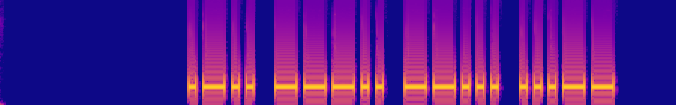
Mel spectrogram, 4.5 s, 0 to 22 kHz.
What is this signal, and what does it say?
Morse code, heard as a keyed tone, about 25 wpm, 700 Hz. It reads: L873
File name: practice / 25wpm / Four Letter-Number Combinations - 25wpm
